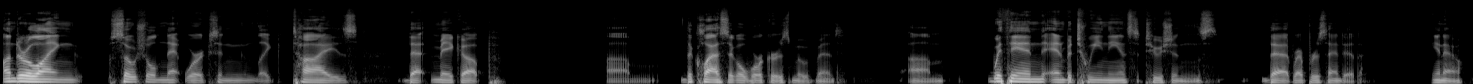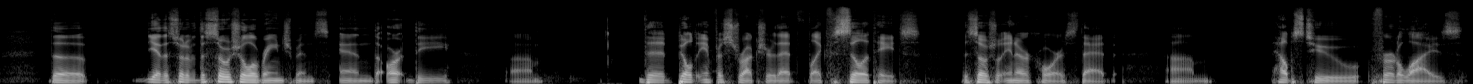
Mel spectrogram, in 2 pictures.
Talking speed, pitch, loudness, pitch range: 105 wpm, 95 Hz, -26 LUFS, 85-105 Hz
